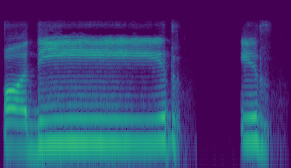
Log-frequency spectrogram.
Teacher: مضبوط راس لسان جب مضبوطی سے ٹچ کر دیں گی نا تو تکرار ختم ہو جائے گی، جبکہ تکرار لازمی صفت ہے را کی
